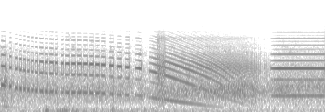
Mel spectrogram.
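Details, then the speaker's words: DIY Arduino-based sailplane variometer, tested on a plane diving with motor off: rapid beeping sweeps downward then locks into one steady high tone; sinking too quickly appears to overload the readings, giving a flatline-style emergency sink alarm. "seems like when you go to when you sink too quickly it sort of overloads the numbers somehow and you get that high-pitched I"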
